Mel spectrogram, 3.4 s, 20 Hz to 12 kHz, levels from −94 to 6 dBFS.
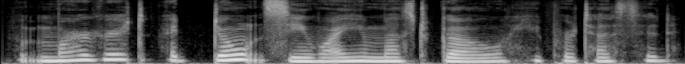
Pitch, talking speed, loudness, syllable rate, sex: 210 Hz, 195 wpm, -16 LUFS, 5.0 syllables/s, female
